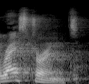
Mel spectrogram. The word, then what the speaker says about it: restaurant: Vous avez votre accent tonique qui est ici. On accentue sur la première syllabe.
